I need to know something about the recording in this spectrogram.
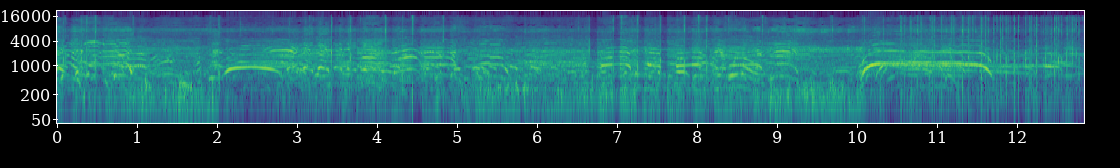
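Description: Crowd of spectators shouting and cheering, many high voices overlapping throughout, swelling into one long loud cheer about ten seconds in as a goal is scored, with hand clapping.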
